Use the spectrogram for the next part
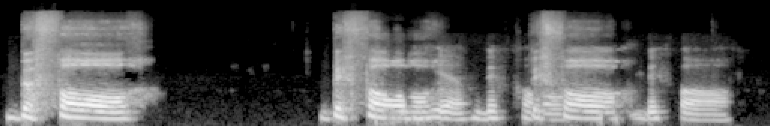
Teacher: with the english pronunciation the second syllable is stress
